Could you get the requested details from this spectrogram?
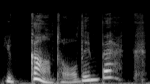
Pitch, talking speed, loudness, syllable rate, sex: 175 Hz, 200 wpm, -19 LUFS, 3.9 syllables/s, male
